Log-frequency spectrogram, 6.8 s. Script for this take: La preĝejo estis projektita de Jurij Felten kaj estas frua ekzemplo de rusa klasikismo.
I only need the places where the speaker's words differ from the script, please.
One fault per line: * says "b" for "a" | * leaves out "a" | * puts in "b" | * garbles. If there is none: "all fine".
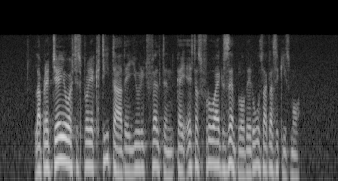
all fine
